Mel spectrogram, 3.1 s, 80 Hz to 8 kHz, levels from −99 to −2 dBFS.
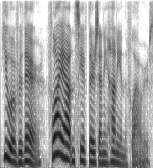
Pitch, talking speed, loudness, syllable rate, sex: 195 Hz, 295 wpm, -16 LUFS, 7.3 syllables/s, female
